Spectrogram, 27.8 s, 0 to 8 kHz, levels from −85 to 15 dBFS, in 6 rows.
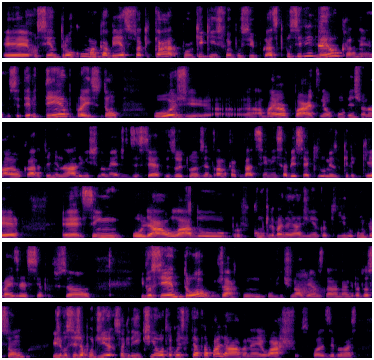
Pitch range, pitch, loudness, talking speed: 165-255 Hz, 200 Hz, -31 LUFS, 245 wpm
